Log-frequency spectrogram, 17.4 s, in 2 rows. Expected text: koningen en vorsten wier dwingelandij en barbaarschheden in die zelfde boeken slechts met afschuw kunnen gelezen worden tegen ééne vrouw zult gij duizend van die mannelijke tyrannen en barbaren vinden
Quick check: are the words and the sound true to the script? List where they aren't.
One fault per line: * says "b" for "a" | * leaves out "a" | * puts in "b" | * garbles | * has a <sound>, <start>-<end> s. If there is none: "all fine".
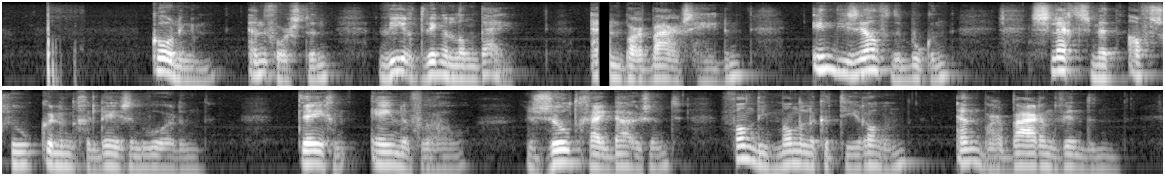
* has a thud, 0.3-0.6 s
* has a dropout, 4.5-4.6 s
